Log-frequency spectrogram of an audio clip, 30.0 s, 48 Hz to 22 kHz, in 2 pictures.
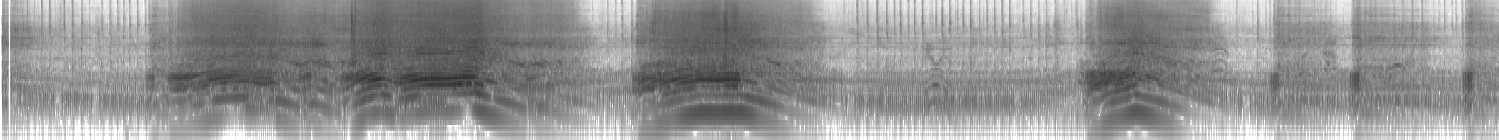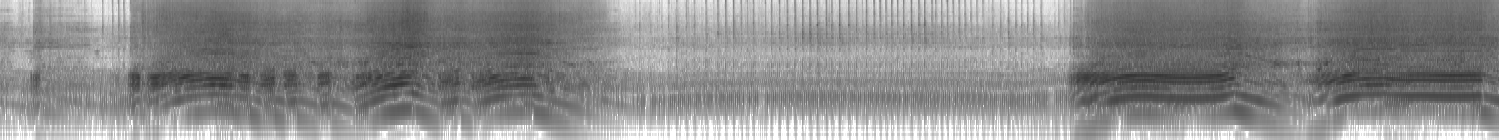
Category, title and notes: Sound effects > Other mechanisms, engines, machines
A small chainsaw cutting down overgrown bushes. Rode NTG-3 (with Rycote fuzzy) into Sound Devices MixPre6. Recorded June 2nd, 2025, in Northern Illinois.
